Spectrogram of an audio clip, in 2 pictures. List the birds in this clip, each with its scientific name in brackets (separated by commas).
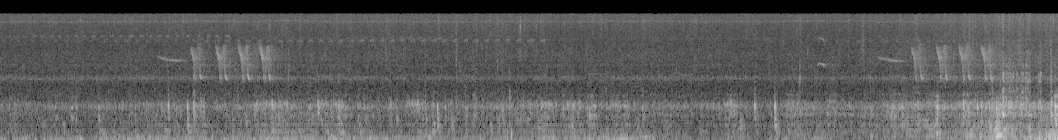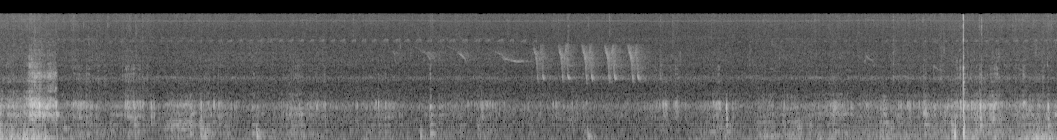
Cinnamon Bracken-Warbler (Bradypterus cinnamomeus)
